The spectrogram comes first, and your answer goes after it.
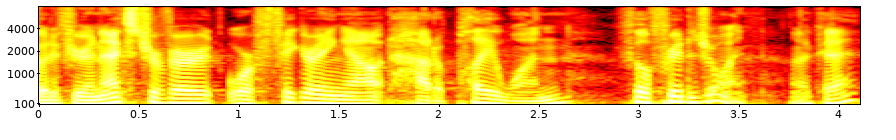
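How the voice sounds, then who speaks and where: Recorded very cleanly against a silent background, a man speaks in an animated tone with lively intonation. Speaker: functional neurologist, speaker. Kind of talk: workshop talk. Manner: fast.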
